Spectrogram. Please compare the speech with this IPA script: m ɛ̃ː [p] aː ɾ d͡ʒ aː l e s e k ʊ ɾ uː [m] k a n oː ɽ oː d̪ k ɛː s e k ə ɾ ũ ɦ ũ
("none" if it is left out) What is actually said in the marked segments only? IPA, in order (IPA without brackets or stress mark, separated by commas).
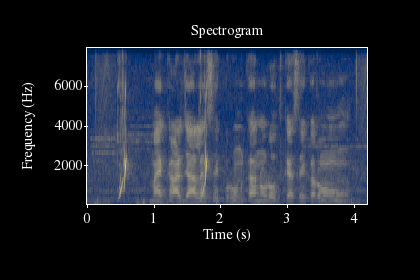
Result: k, n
